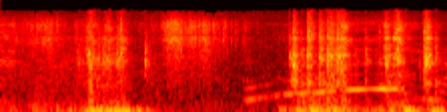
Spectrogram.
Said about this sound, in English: I'm going to shut the door. I'm going to lock you in.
